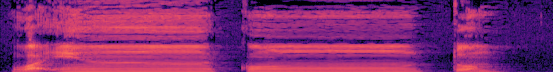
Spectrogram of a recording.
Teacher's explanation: نون ساکن کے بعد کاف اور یہاں پر نون ساکن کے بعد تا، دونوں جگہوں پر اخفاء حقیقی ہوگا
